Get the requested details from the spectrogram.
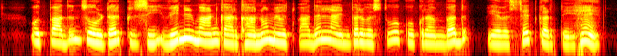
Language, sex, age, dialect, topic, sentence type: Hindi, female, 25-30, Hindustani Malvi Khadi Boli, agriculture, statement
